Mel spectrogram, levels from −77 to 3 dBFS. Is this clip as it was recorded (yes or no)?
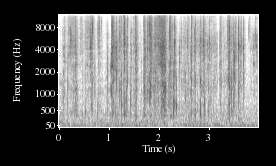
yes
